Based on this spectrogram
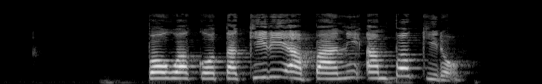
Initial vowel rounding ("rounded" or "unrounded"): rounded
